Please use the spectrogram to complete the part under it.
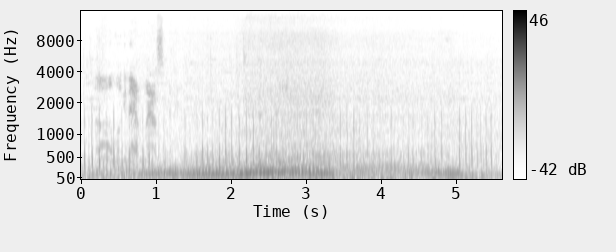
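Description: A 1970 Dodge Challenger R/T convertible with a 383 V8 and Performer RPM intake, running close by with a loud, lumpy, pulsing idle and rev swells, while a person talks over it.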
